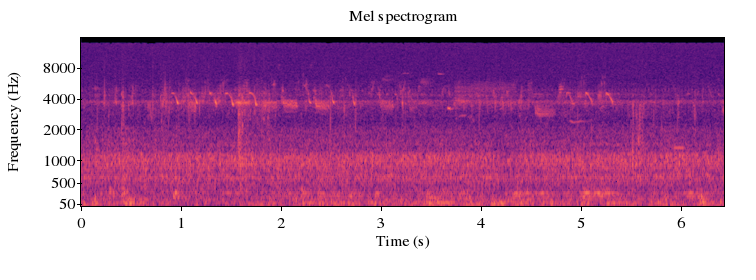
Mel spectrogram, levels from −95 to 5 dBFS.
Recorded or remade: recorded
